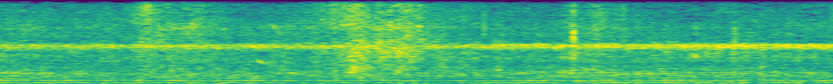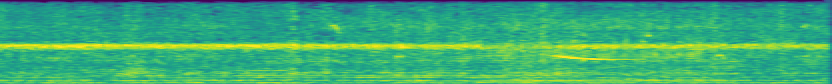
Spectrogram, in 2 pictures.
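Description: A honeybee colony in a three-frame mating nuc, agitated during a swap to drawn comb, fills the air with a dense, steady, close buzzing and occasional individual bees whining past.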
